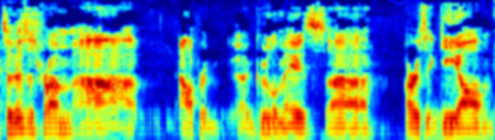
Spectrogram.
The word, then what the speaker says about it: Guillaume: So this is from Alfred Goulamez's or is it Guillaume? It's Guillaume. Go with the French. Guillaume. It's spelled Guillaume, but yeah, Yeah. The French are ridiculous and pronounce things in weird ways.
